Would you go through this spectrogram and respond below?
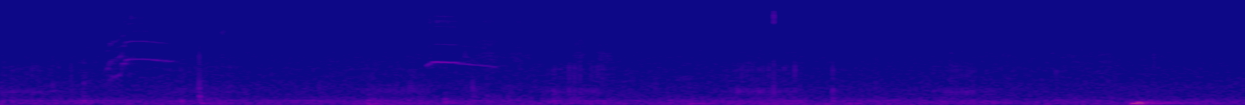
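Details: Mother cat with her kittens, carried to bed in her mouth; a steady low rumbling purr runs throughout, with two faint short high chirps early on and a single thump near the end.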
